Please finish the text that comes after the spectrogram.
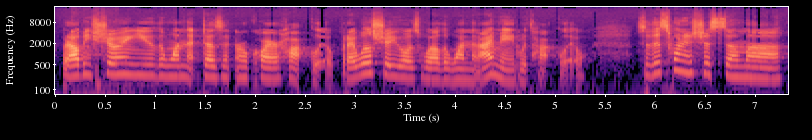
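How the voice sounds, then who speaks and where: With a bright, forceful voice on the high side, a library storytime host reads to young listeners and explains things, speaking straight to them in an encouraging manner.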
